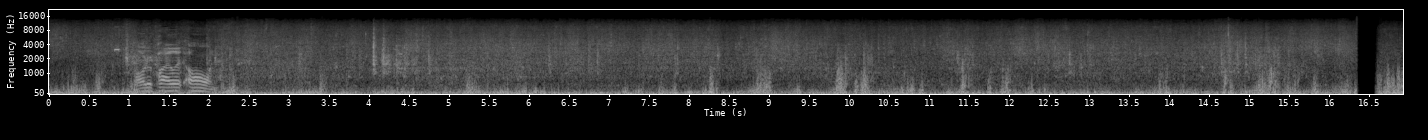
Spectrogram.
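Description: Wind blusters steadily across a microphone outdoors.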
